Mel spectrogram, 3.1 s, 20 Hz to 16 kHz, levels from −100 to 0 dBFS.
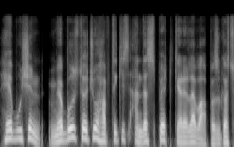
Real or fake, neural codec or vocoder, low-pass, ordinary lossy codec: fake; codec, 24 kHz, 1.2 kbps, DualCodec; 10.8 kHz; none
